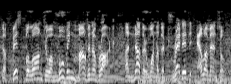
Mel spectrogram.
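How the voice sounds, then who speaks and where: A man's voice: high-pitched, expressive, a little fast. A man narrating a scripted superhero adventure in a dramatic storytelling style. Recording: dull cassette audio with music.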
